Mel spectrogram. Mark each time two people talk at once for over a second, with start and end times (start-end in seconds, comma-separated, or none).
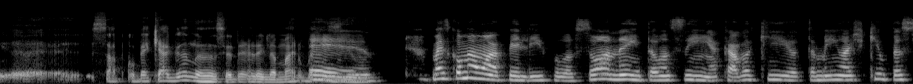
none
